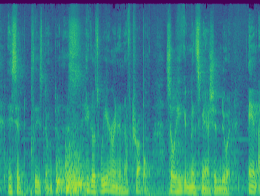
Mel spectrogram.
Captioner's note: none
